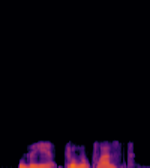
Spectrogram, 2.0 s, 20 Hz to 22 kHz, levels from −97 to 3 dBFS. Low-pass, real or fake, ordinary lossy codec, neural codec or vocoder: 3.6 kHz; fake; MP3, 32 kbps; codec, 16 kHz in and 24 kHz out, 0.4 kbps, LongCat-Audio-Codec, four codebook decoder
